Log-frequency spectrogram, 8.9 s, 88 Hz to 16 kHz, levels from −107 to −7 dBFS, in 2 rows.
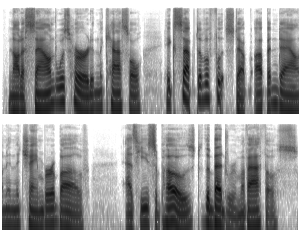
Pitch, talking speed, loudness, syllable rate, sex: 115 Hz, 170 wpm, -22 LUFS, 4.6 syllables/s, male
